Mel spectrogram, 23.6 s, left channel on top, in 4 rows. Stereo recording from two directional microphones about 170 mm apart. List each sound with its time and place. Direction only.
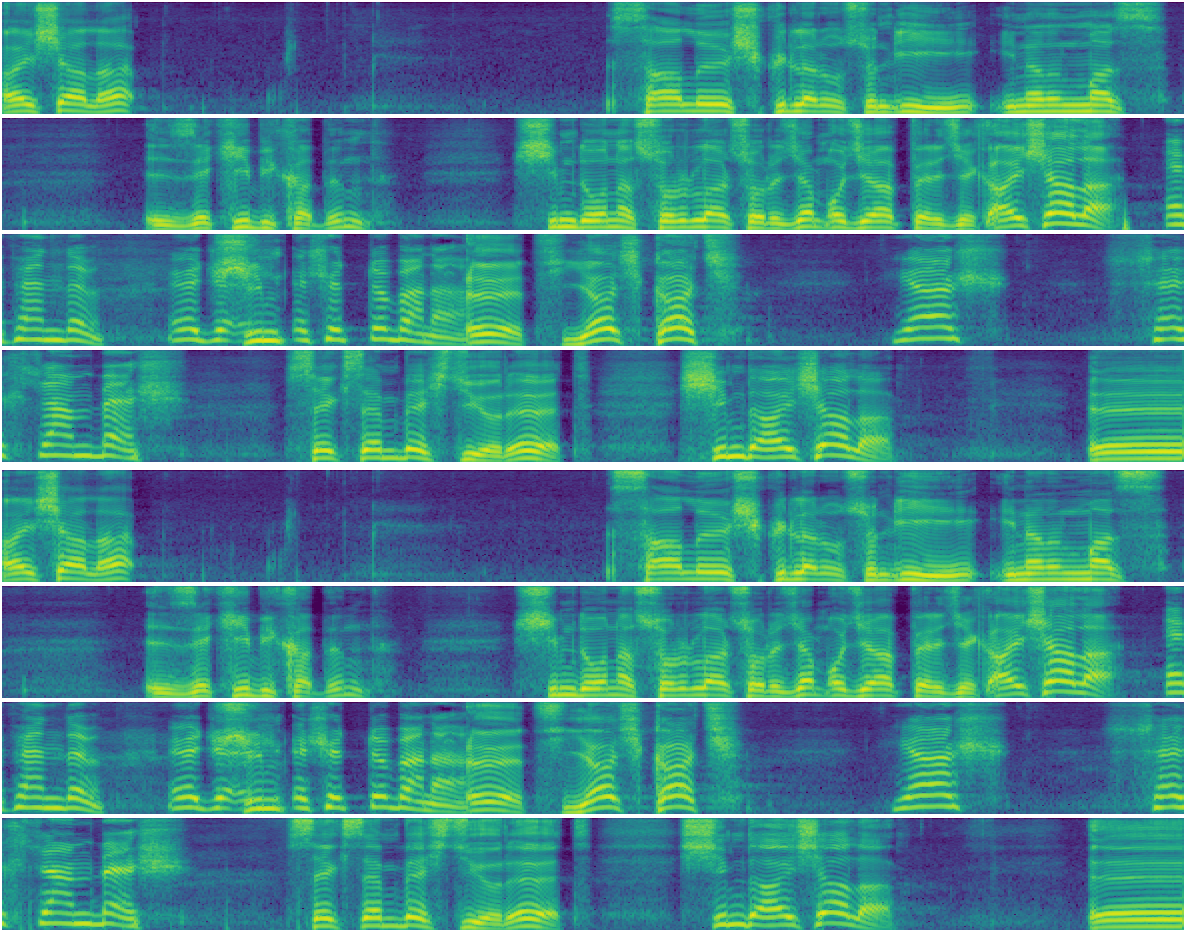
0.0 s speech: 25° left (ahead or behind)
1.4 s a sound: 40° left (ahead or behind)
3.0 s speech: 35° left (ahead or behind)
7.8 s a sound: 40° left (ahead or behind)
8.8 s speech: 40° left (ahead or behind); by 11.5 s 60° left (ahead or behind)
11.7 s a man's voice: 30° left (ahead or behind)
12.9 s speech: 45° left (ahead or behind)
13.2 s speech: 30° left (ahead or behind)
14.1 s speech: 60° left (ahead or behind)
14.4 s speech: 30° left (ahead or behind)
18.9 s speech: 45° left (ahead or behind)
22.6 s a sound: 35° left (ahead or behind)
